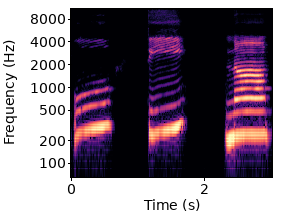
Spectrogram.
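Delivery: "ऊ", "ती", "ना" drawn out with pauses between; two counts each. Shown as a demonstration. Teacher demonstrating two harakat on each, long held syllables. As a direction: sustain "ऊ", "ती", "ना" evenly, two beats apiece. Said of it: "दो दो हरकत करेंगे".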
